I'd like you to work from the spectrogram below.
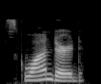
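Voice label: "squandered", English, British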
